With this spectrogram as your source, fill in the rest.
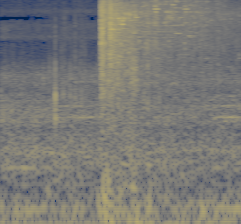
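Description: A crystal cracks and shatters.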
